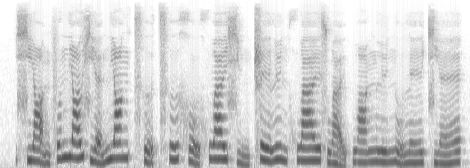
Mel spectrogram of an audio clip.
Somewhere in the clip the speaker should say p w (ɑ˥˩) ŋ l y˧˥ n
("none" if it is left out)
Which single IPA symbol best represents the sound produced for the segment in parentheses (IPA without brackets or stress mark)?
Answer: ɑ˧˥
